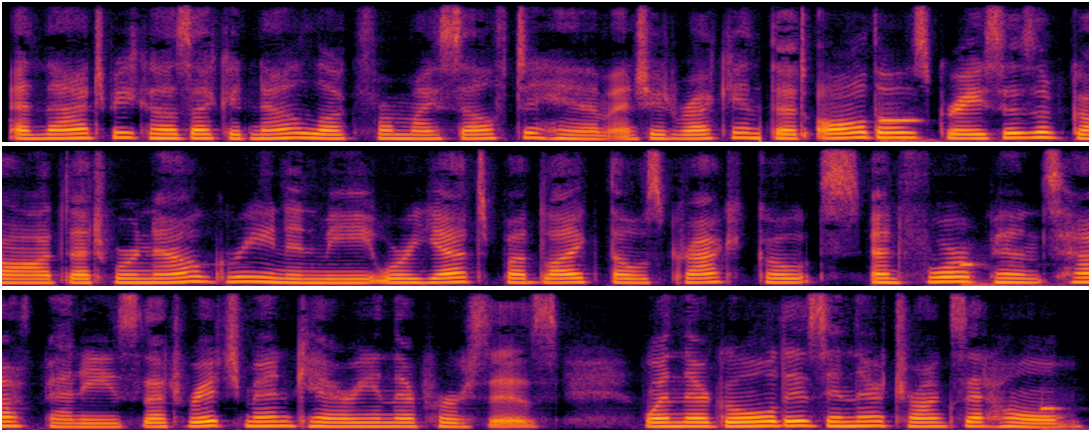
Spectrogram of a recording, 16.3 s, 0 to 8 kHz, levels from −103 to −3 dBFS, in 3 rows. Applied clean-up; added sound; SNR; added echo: neural mask model DeepFilterNet 3.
